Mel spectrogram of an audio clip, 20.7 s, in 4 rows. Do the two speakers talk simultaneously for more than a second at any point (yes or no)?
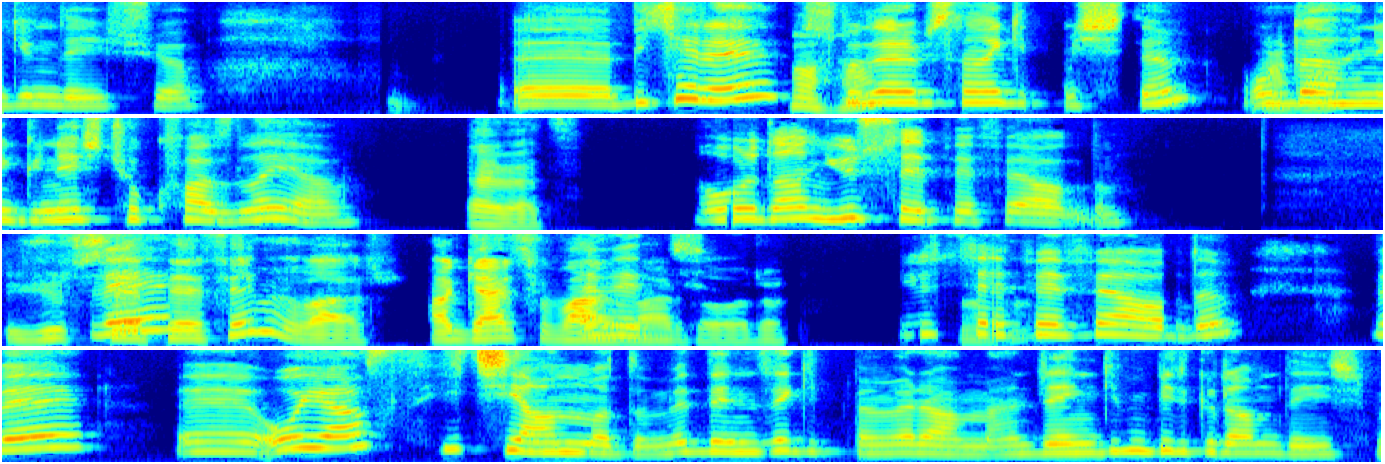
no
